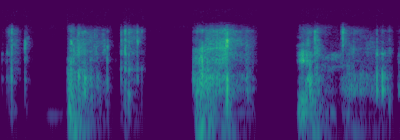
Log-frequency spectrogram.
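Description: A paper magazine rustling and crinkling as it is handled, in a few short, irregular bursts.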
